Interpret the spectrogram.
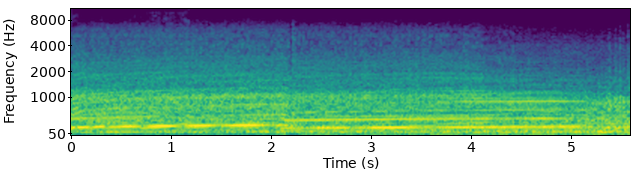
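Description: Audi RS3 8P's tuned 2.5-litre TFSI inline five-cylinder pulling under acceleration, its pitch rising, then dropping with a dual-clutch upshift about two seconds in and climbing again. Turbo boost builds progressively on the car's low 1.5-bar boost setting.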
